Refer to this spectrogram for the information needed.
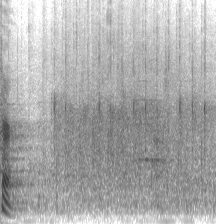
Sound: crowd applauding

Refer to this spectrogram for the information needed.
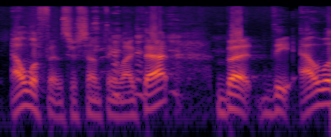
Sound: chuckling

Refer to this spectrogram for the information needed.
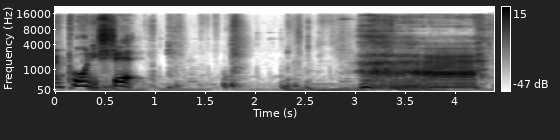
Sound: ominous music continues; footsteps treading; groaning

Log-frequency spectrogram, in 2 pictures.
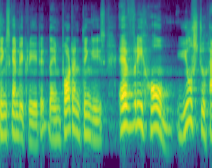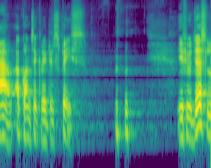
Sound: laughs

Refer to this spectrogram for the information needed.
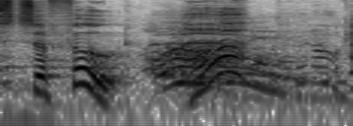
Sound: Tommies exclaim

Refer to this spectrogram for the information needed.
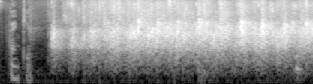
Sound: applause

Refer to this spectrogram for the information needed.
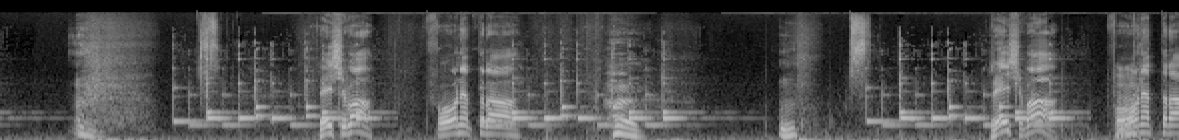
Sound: mobile phone ringing

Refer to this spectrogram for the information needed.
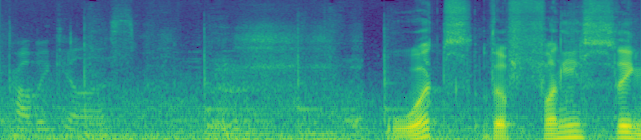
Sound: snicker

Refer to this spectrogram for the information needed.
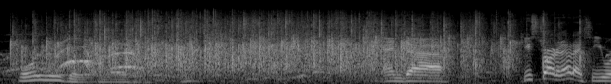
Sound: audience claps and cheers

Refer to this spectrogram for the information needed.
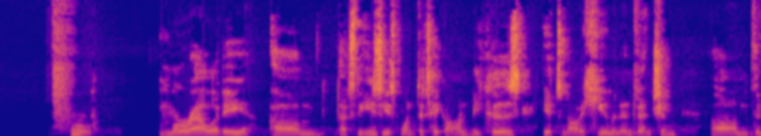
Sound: exhales

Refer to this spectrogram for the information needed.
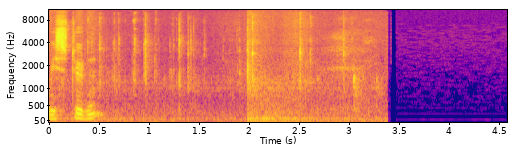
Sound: typing

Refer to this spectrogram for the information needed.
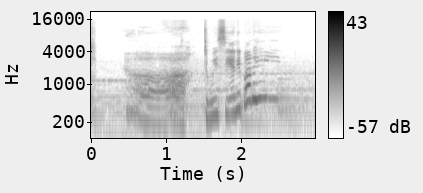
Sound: groans

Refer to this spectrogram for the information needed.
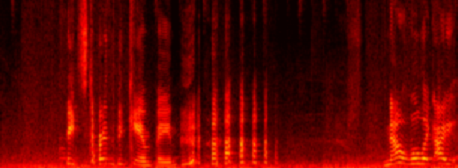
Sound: laughing

